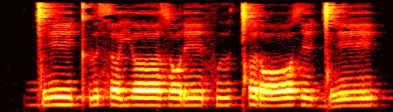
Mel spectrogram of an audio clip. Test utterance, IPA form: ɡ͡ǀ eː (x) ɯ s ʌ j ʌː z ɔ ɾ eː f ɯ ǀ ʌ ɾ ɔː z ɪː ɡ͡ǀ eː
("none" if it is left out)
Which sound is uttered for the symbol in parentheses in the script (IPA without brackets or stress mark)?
kʼ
